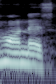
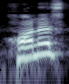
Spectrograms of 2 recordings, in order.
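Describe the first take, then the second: First: The word starts directly with a vowel sound. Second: The word starts with an audible h sound. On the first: The speaker calls it right. "বলতে হবে হনেস্ট" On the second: The speaker calls it wrong. "হনেস্ট উচ্চারণ করা যাবে না"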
